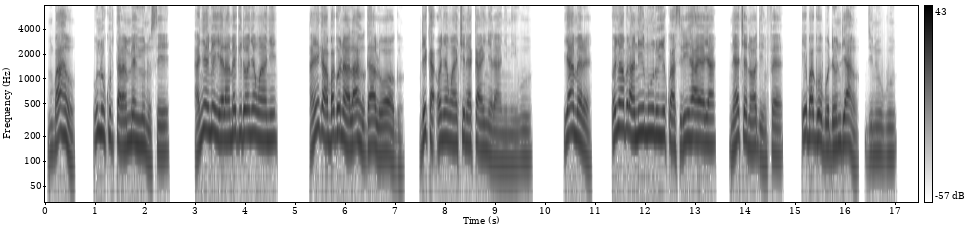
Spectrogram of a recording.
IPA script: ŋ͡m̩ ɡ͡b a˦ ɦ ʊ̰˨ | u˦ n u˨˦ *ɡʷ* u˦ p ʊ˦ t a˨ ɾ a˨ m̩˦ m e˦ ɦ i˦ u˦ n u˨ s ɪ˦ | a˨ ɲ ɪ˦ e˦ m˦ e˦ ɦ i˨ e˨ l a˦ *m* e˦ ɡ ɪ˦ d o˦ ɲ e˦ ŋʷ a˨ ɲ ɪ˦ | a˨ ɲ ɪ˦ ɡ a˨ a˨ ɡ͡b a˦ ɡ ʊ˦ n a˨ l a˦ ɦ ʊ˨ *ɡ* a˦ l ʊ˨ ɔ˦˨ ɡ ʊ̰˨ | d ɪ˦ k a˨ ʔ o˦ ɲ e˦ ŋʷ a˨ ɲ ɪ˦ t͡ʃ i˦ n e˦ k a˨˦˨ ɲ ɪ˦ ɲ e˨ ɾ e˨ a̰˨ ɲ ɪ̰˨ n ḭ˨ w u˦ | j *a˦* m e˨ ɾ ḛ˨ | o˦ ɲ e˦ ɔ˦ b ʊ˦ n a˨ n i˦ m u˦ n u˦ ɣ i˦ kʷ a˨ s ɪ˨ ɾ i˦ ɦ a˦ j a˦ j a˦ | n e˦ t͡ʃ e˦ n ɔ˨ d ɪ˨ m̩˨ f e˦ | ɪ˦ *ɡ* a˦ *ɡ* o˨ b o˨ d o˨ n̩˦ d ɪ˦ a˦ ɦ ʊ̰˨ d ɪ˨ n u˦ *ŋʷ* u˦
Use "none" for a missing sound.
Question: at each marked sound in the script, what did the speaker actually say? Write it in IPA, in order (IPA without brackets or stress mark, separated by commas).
kʷ, m, ɡ, a˦, ɡ͡b, ɡ, ɡʷ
